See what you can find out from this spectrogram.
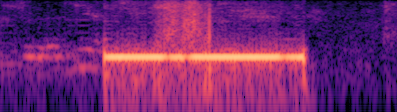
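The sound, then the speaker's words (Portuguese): A telephone call rings out as a single steady ringback tone lasting about a second, then cuts to silence. Faint low sounds come before the tone. “Dá um toque pra ela. Ela vai pegar seguro? Ela consegue parar o aparelho?”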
